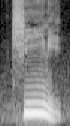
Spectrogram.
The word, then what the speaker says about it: Cheney: The town where the actual campus is located is it's just spelled Cheney, which how would you pronounce that? – Cheney? – Yeah. It's pronounced Cheney.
